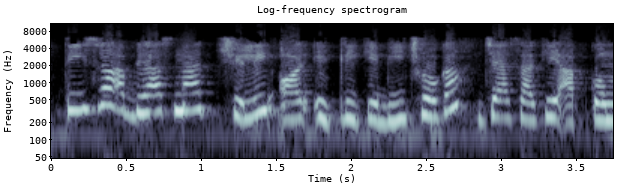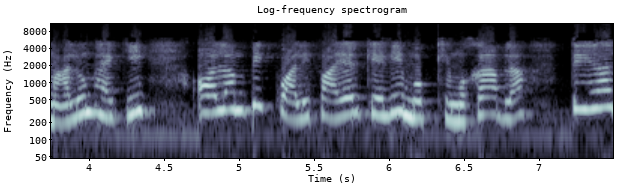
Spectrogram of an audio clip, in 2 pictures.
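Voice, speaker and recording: A woman's voice: high voice, a bit bright. An Indian woman reading a formal, scripted radio news bulletin as the news reader.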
